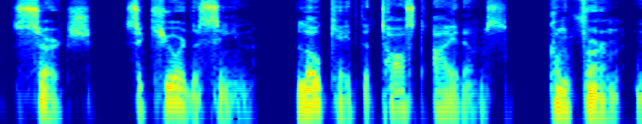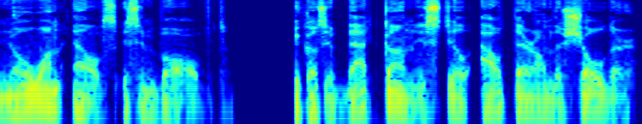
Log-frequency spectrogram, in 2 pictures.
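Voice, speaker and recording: A man giving scripted commentary on police procedure, in a measured and emphatic way. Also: extremely low pitch, a little mellow, no echo, clean studio sound. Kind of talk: scripted analytical narration.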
